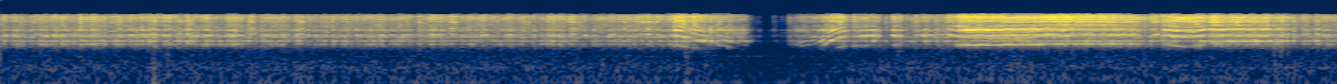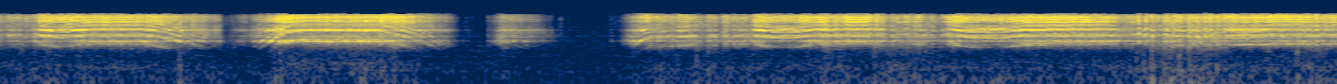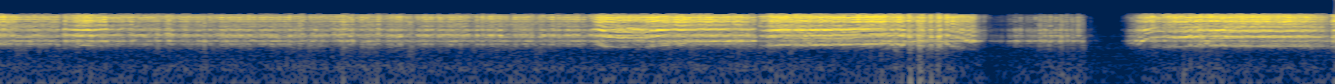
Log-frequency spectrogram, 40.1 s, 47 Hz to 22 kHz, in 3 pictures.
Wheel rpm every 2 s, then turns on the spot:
230, 230, 230, 120, 170, 220, 230, 130, 190, 20, 200, 220, 220, 220, 230, 230, 220, 210, 80, 150.
36-38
